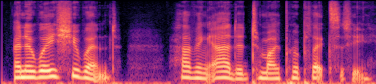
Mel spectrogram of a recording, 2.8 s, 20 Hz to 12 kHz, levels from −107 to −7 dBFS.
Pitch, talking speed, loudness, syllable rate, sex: 190 Hz, 190 wpm, -17 LUFS, 6.7 syllables/s, female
